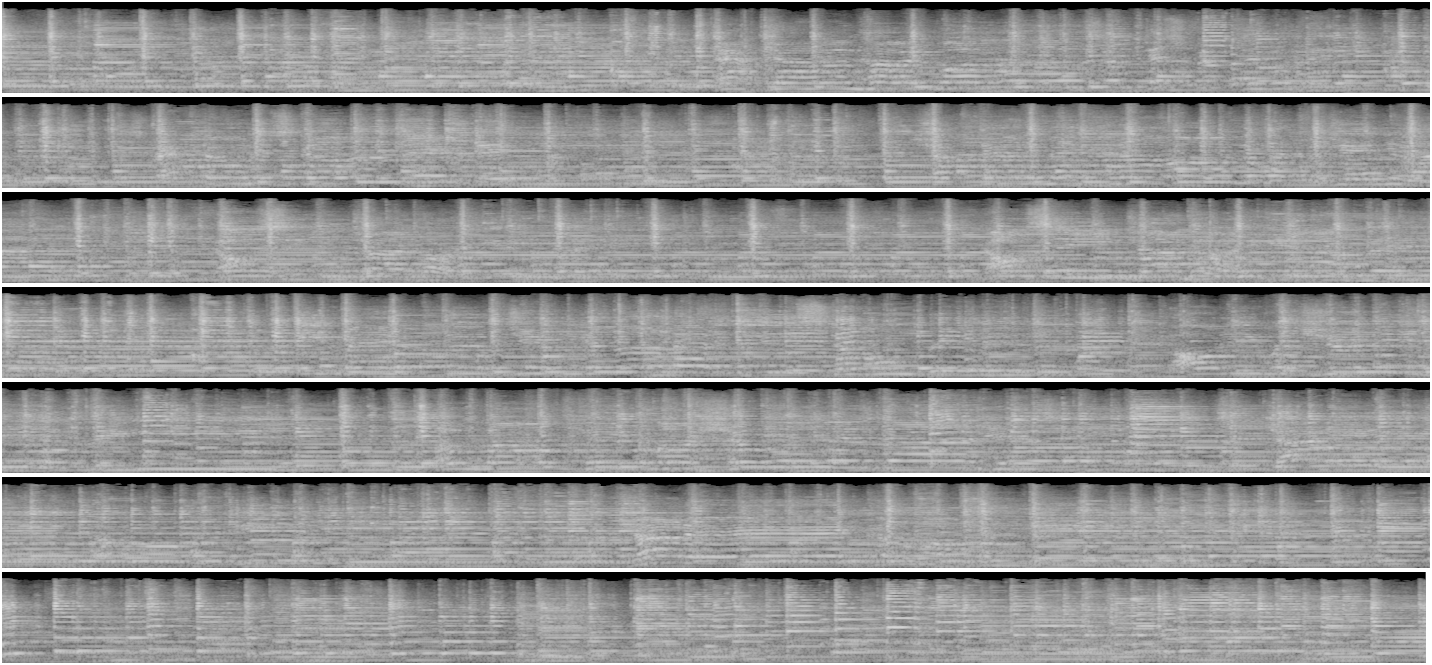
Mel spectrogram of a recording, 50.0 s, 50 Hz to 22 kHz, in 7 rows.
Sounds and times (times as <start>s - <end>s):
Banjo: 0.0s - 49.9s
Bluegrass: 0.0s - 49.9s
Guitar: 0.0s - 49.9s
Violin, fiddle: 0.0s - 49.9s.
